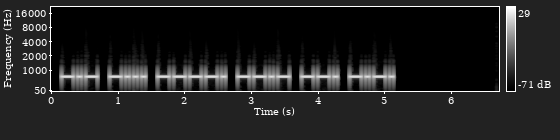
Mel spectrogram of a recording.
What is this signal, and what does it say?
Morse code, heard as a keyed tone, about 21 wpm, 700 Hz. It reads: KB9QGC
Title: USA Callsign DE Callsign 20wpm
